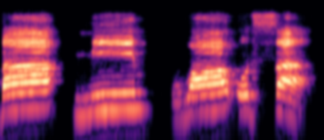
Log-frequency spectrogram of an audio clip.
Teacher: ये 4 हरूफ हमारे होंठों से अदा होते हैं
